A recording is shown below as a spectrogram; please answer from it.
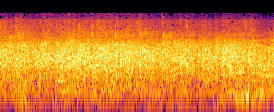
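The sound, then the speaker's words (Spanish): Audience applause fills a lecture at the UNS. Dense, steady clapping from many hands stays loud and even throughout, with no voices rising above it. “Moderemos los aplausos, pues soy un expositor, un charlista.”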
